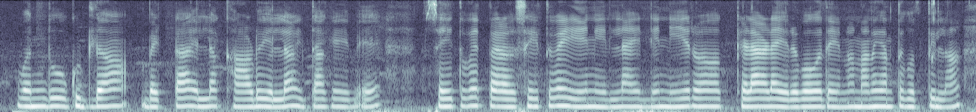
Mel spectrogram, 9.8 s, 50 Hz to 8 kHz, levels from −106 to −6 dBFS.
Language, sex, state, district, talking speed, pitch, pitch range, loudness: Kannada, male, Karnataka, Bellary, 110 wpm, 205 Hz, 200-210 Hz, -16 LUFS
